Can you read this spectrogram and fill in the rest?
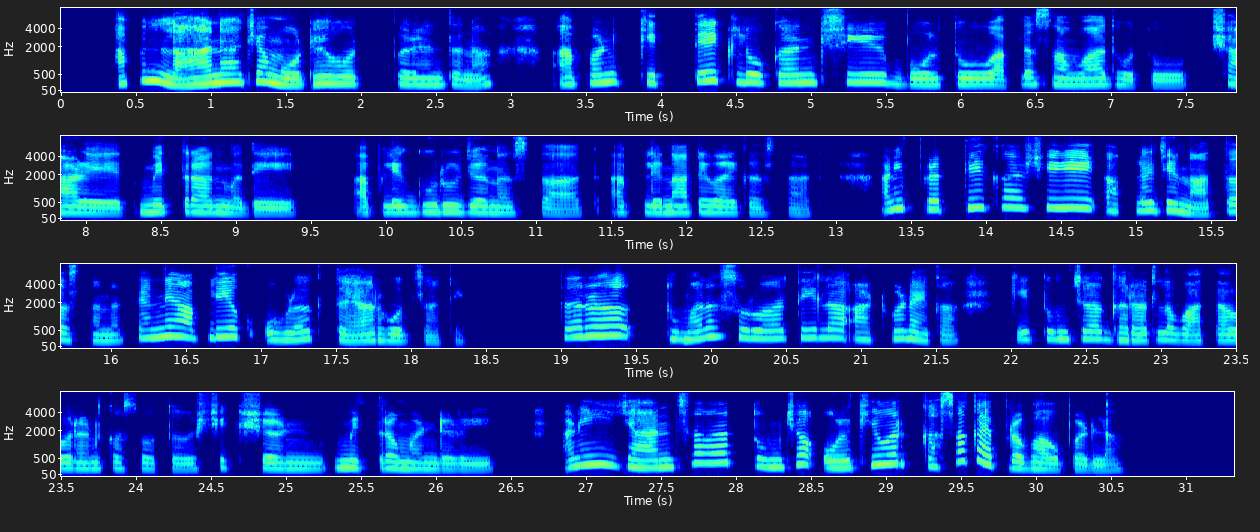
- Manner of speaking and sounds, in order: none
- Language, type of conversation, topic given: Marathi, podcast, स्वतःला ओळखण्याचा प्रवास कसा होता?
